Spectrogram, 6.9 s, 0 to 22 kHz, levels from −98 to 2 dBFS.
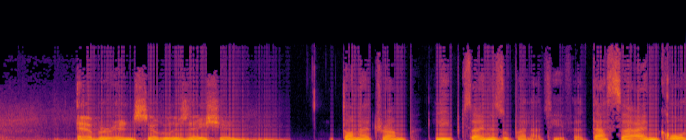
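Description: A block size mismatch (padded) affects the clip from start to finish. Each block the earlier stage delivers is shorter than what the next stage reads, which fits a 512-sample read block, so every block ends in a short run of zeros. Those regular dropouts cause a steady buzz at 93.8 Hz, and the audio plays at 0.861 times its normal speed with its pitch roughly unchanged. On a waveform, flat silent gaps recur about every 10.7 ms. A spectrogram shows evenly spaced vertical stripes and a comb of harmonics at multiples of 93.8 Hz.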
